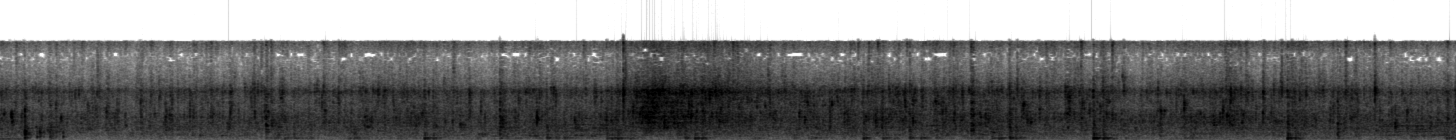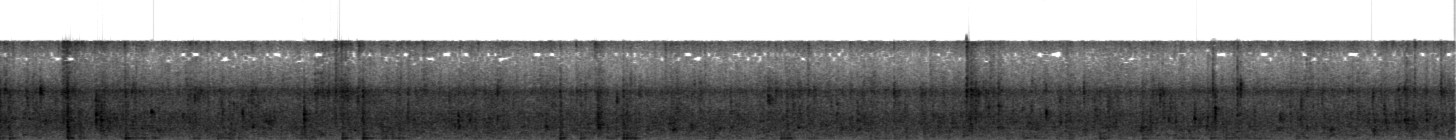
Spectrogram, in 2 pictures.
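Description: Battered banana slices frying in a wok of hot oil: a steady sizzle with small crackles, over the hiss of rain, and a few light knocks of the spatula against the wok.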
